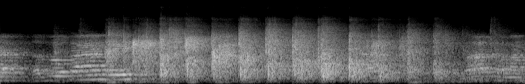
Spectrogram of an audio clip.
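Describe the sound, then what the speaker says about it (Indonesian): Classroom applause from a group of students, a dense run of rapid hand claps lasting several seconds, close and fairly loud, with a voice talking briefly at the start and end. "Ya, tepuk tangan nih."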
